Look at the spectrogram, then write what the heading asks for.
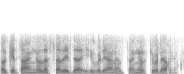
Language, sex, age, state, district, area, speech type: Malayalam, male, 18-30, Kerala, Kannur, urban, conversation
